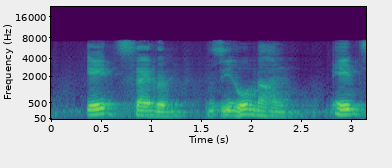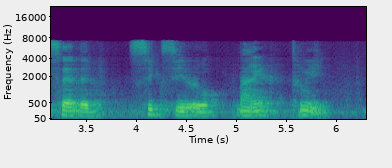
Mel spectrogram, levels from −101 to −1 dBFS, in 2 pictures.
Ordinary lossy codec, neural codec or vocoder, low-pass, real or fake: none; codec, 16 kHz, 1 kbps, FunCodec, trained on Chinese and English, 50 frames a second; 7.2 kHz; fake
